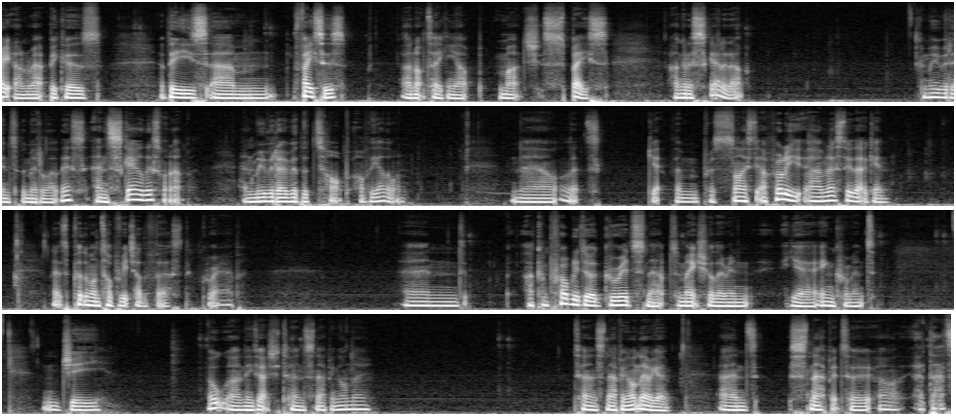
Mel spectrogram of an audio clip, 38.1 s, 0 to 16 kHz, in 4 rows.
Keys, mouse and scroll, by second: 1.0 click, 6.1 s, 7.9 g, 9.9 click, 10.9 s, 12.6 g, 17.2 ctrl+z, 17.4 ctrl+z, 17.7 ctrl+z, 18.1 ctrl+z, 18.4 ctrl+z, 19.4 click, 20.5 g, 28.1 click, 28.8 g, 34.1 click, 35.0 g.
